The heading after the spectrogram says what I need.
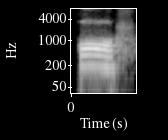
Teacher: you should feel the very back of your throat, right at the top, the very back of your mouth at the top of your throat. That's where the sound should come, yeah? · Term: The qaf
